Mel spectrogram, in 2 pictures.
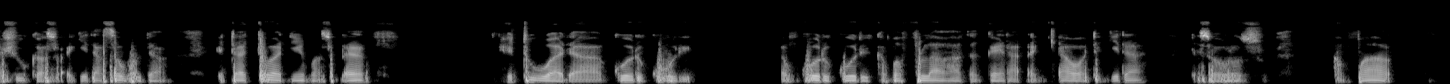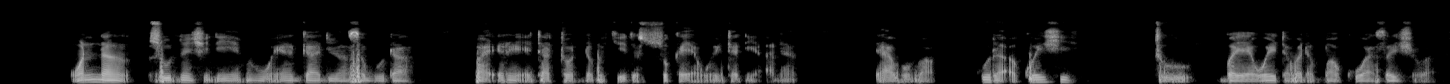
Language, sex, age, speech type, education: Hausa, male, 30-45, spontaneous, tertiary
